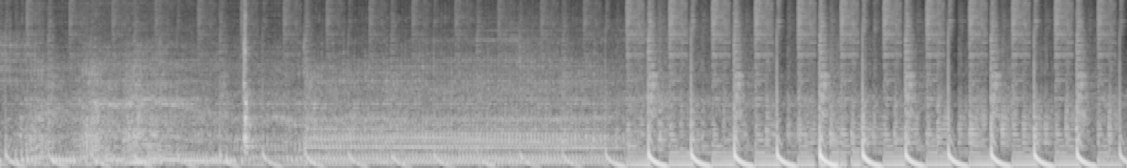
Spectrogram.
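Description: A clutchless motorcycle drives by on a test ride. Its steady engine drone runs loud and close, then turns into a rhythmic, pulsing thump in the second half.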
